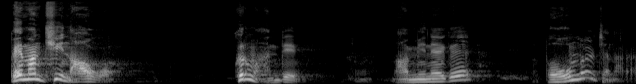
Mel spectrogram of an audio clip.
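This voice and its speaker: A man's voice: on the high side, gravelly, breathy edge. A male pastor delivering a sermon with emphatic rhetorical questions, recorded in a church hall. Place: church sanctuary. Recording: long reverb of a church hall.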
